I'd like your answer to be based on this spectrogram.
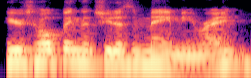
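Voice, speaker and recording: A man's voice: fairly high pitch, normal speed, a little mellow, lightly acted. A man playing a nervous young college intern in a stage play reading, stammering, rambling and self-deprecating. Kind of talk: live table read of a satirical stage play.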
